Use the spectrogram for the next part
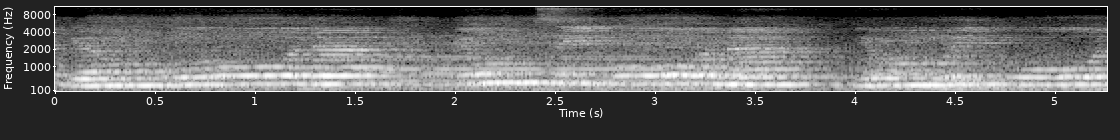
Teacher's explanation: Jadi untuk membaca mim sukun itu dua bibirnya bertemu. Nah, jadi mim tapi ee tidak ditahan.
